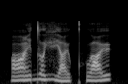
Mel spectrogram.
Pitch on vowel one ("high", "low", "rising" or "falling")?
rising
